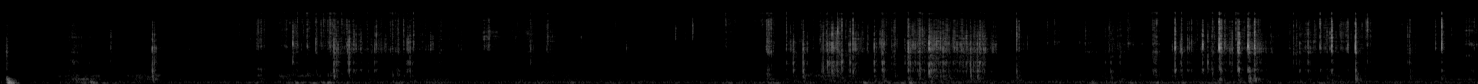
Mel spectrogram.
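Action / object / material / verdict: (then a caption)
scrape / bar of soap / soap / none. A solid, cream-colored, hand-sized bar of dry soap is held in the fingers while a craft knife blade scores and scrapes its surface, and short blue nails press the scored edge. The result is quiet bursts of dry, bright scraping and crumbly crunching, mostly high hiss with many tiny crackles and almost no low end.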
